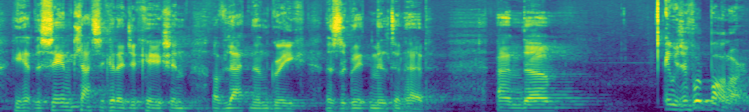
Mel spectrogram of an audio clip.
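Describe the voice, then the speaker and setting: Over noticeable background noise and audible room echo, a man with a Kerry accent talks in a fairly low voice with fairly even intonation. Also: moderate pace. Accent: Kerry Irish. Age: 70s. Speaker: local historian giving a talk. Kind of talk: public talk to an audience.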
